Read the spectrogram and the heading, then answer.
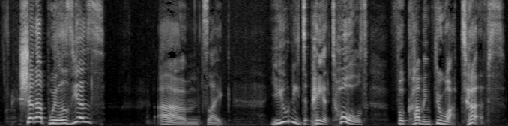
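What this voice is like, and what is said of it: Cartoony tough-guy New York accent. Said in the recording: “New York accent ... kind of New York accent, and like the voice I used ... kind of tough guy ... over dramatic in my delivery. It was just cartoony.”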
